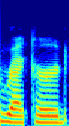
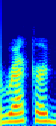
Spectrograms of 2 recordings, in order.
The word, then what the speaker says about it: record: For example, the word record can be a noun or verb, depending on where you stress it. When you stress the first syllable, it's a noun: I bought a record yesterday. When you stress the second syllable, it's a verb: I need to record this video.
